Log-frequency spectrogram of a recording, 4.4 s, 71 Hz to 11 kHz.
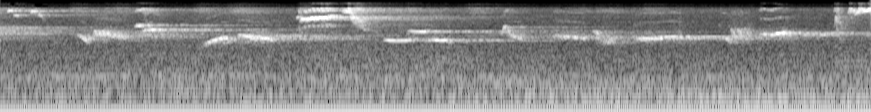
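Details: Early-morning Eurasian blackbird song around 4:30am from an echoing backyard, caught on an HTC Desire phone with the singer out of sight: mellow slurred whistled phrases, some rising or falling, mixed with sharp high twittery notes and a hiss.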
